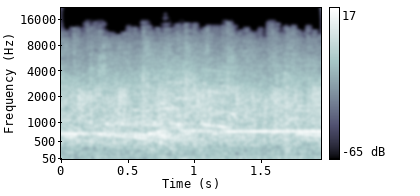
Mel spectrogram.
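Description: A wrestling crowd at a Jonathan Gresham vs Chris LeRusso match cheers and applauds in a dense, steady roar with a thin whistle running through it, loud and continuous throughout.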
